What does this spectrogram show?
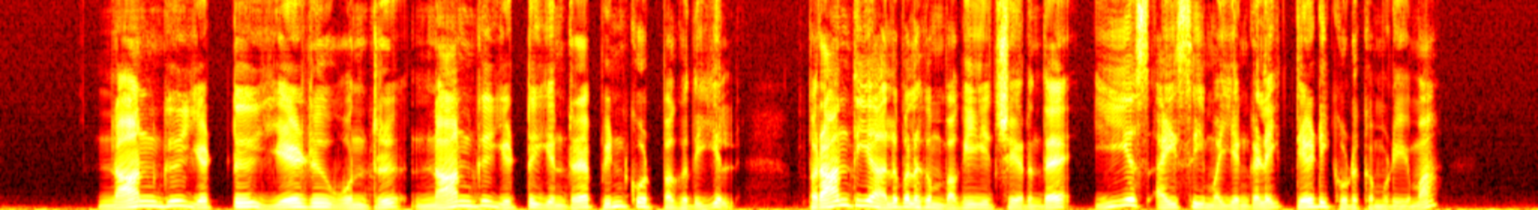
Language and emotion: Tamil, neutral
